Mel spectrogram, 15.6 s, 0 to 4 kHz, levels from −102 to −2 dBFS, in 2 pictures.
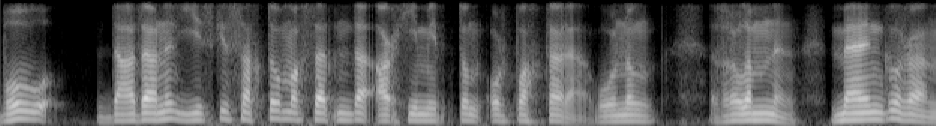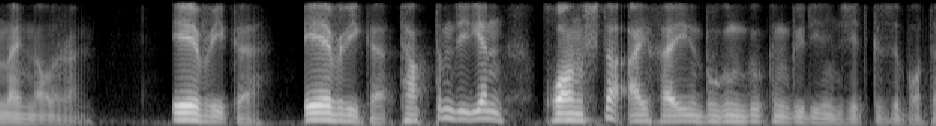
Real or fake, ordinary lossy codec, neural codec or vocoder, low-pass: fake; none; codec, 16 kHz in and 24 kHz out, 0.9 kbps, LongCat-Audio-Codec, fine tuned four codebook decoder; 3.6 kHz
